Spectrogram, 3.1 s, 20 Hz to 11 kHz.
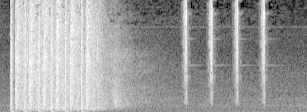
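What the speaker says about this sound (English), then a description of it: "So first I'll rapid fire it." A handgun in Resident Evil 2 Remake fires six rapid, loud shots in quick succession with a ringing tail, followed by four sharp, evenly spaced metallic clicks.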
